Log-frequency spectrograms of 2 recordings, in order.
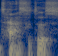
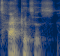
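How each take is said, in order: First: The middle consonant is a soft s sound. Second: The middle consonant is a hard k sound. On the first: This is the modern pronunciation. "the modern pronunciation" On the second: This is the ancient Latin pronunciation. "the C was pronounced as a hard C or, or a K"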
